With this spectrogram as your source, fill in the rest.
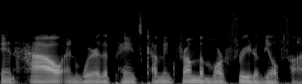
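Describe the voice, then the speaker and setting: Against a quiet background, a man speaks with a very deep, low pitch in an American accent. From US Midwest, Cleveland, Ohio. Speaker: hip-hop artist. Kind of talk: casual chat.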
